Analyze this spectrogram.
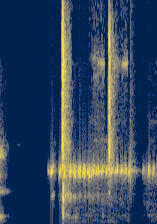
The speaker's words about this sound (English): Damn, boy, them crickets loud as shit. Hell yeah. I heard a frog earlier. Did you hear that shit? Yeah, when we first started hearing a frog. I'm out here in the DR, the PR of Maryland.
